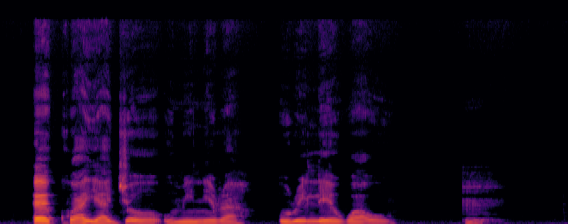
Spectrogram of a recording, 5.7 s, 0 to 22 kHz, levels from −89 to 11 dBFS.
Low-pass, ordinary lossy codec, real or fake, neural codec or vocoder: none; none; real; none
